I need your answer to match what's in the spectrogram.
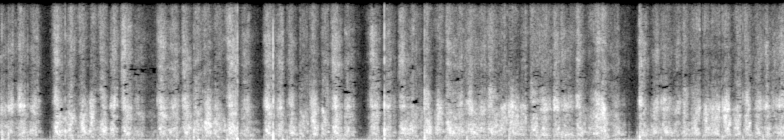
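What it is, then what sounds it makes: Cardboard card scratched. The edge of a small, thin cardboard character card held in one hand is scratched rapidly with the fingernails, making a dense, bright, rasping scratch. The scratching runs almost continuously, with a few brief pauses, and has little low end.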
